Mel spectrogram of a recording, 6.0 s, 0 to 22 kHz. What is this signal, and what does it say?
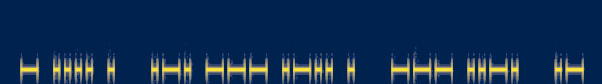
Morse code, heard as a keyed tone, about 22 wpm, 700 Hz. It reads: THE ROLE OF A
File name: practice / 22wpm / Sentences with 3-Word Phrases - 22wpm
